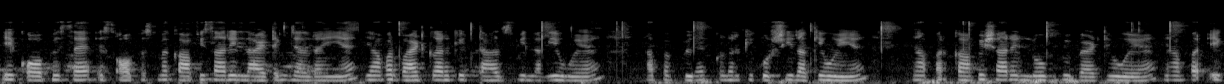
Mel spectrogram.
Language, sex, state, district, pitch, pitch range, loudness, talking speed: Hindi, female, Bihar, Gopalganj, 195 Hz, 185-210 Hz, -27 LUFS, 215 wpm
